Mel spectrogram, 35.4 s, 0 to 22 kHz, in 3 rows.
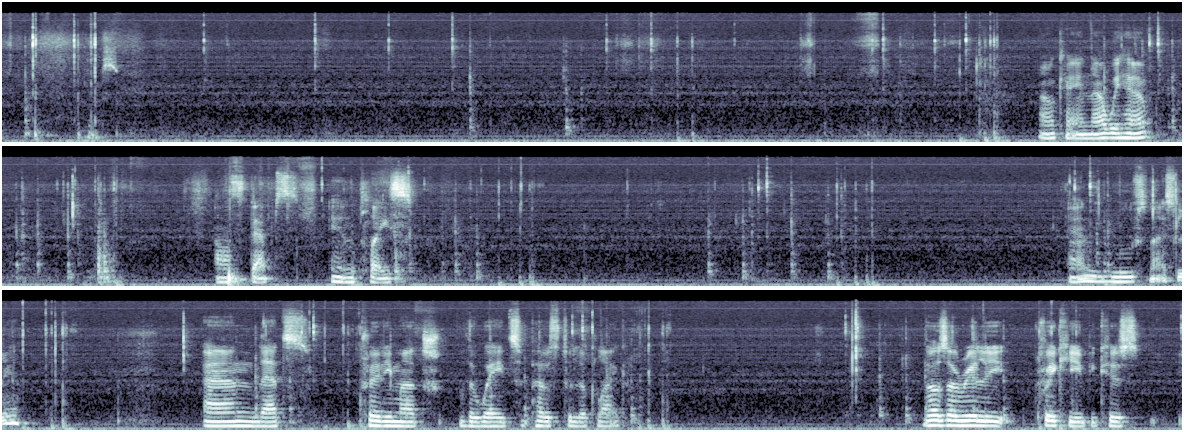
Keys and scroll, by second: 0.7 ctrl+z, 6.7 r, 9.8 alt+a, 12.8 alt+a, 16.9 alt+a, 20.1 alt+a, 23.8 alt+a, 26.8 alt+a, 29.9 alt+a, 34.1 alt+a.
